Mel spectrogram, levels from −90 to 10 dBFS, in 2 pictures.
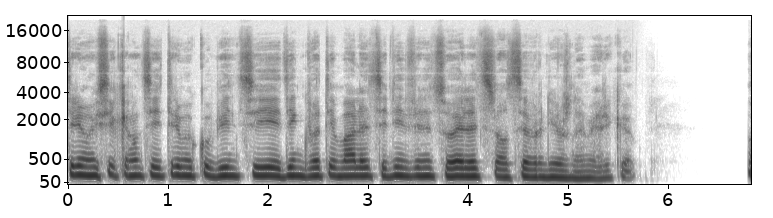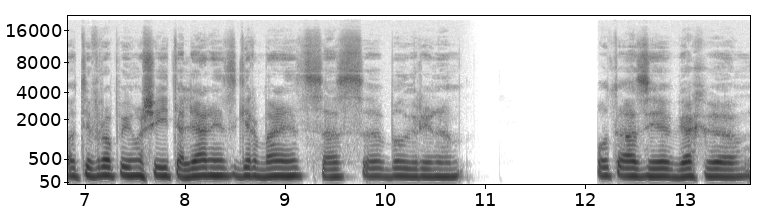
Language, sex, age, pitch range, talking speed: Bulgarian, male, 60-79, 135-160 Hz, 100 wpm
